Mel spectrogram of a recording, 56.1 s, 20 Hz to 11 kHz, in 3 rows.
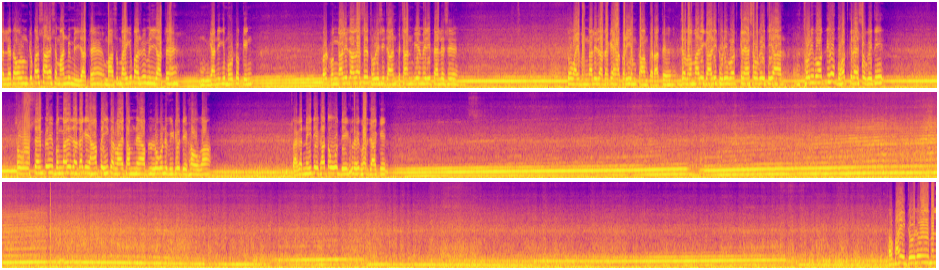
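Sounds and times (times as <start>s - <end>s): motorcycle engine revving: 0.8s - 56.0s
wind rushing: 26.4s - 55.6s.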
